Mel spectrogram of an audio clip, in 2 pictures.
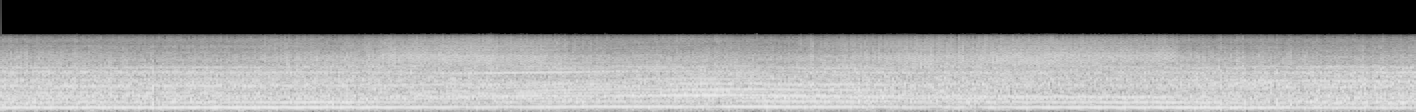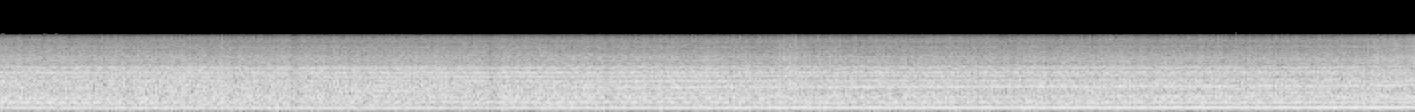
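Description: Car engine running at a steady cruising speed, heard from inside the car, with road noise. Its pitch rises and falls slightly with small changes in speed.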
